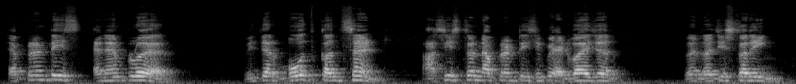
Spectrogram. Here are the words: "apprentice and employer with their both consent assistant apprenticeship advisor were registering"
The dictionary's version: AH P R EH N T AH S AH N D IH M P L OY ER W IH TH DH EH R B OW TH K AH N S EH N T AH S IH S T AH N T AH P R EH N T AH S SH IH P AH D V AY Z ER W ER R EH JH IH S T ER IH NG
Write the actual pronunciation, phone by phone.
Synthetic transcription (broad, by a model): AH P R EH N T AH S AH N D IH M P L OY ER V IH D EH R B OW T K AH N S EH N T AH S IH S T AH N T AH P R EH N T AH S IY P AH D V AY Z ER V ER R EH JH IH S T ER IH NG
